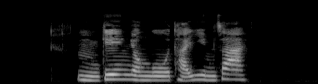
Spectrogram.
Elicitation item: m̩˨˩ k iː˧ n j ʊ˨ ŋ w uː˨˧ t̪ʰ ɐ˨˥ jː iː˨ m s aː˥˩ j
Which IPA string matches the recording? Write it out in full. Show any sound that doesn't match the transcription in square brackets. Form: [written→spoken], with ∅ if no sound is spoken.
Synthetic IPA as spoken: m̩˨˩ k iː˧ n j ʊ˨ ŋ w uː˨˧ t̪ʰ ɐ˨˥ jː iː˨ m [s→t͡s] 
